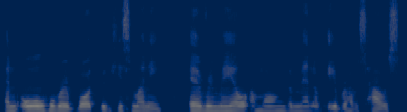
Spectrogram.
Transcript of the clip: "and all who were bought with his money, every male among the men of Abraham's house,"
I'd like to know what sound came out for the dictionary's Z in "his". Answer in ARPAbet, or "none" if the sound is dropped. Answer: S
